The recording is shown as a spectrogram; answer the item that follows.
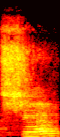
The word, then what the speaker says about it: chef: C, we have chef. The CH in chef is pronounced sh. And D, we have posture.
